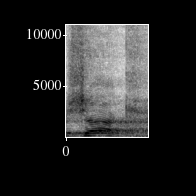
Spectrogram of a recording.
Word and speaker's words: Shak: It says here, Shak, long A, K at the end, yes, and a sibilant, Shak.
